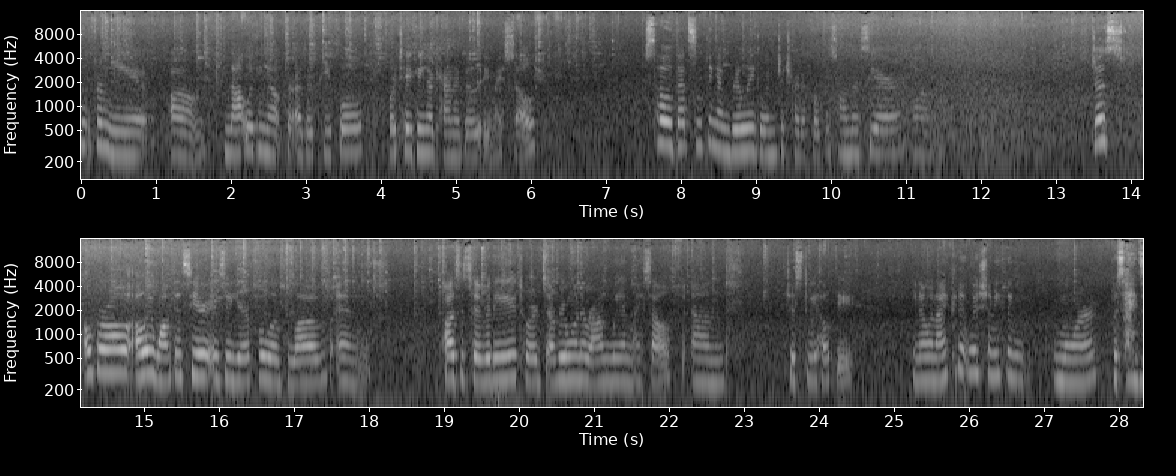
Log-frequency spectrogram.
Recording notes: the background noise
